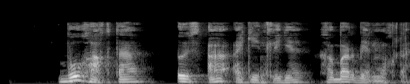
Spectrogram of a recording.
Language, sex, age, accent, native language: Uzbek, male, 25-34, Buxoro, Uzbek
